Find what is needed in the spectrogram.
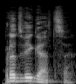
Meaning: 1. to advance, to move/push forward/on/further, to gain/make ground, to make headway 2. to advance, to make progress/headway 3. passive of продвига́ть (prodvigátʹ)
- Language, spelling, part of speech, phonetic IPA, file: Russian, продвигаться, verb, [prədvʲɪˈɡat͡sːə], Ru-продвигаться.ogg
